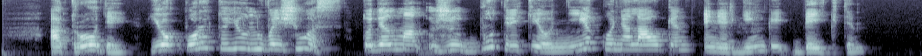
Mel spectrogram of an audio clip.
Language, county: Lithuanian, Vilnius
